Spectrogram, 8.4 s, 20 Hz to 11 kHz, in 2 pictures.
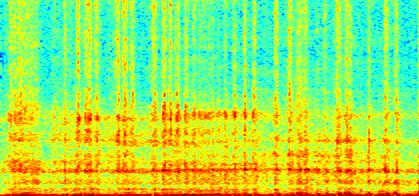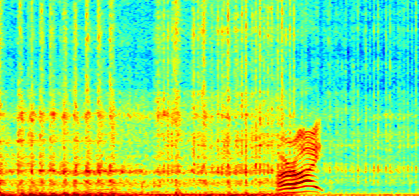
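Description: An engine on a Polaris 4x4 idles steadily and close by, a constant low chugging throughout, with a voice talking over it and a short squealing sound near the end.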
